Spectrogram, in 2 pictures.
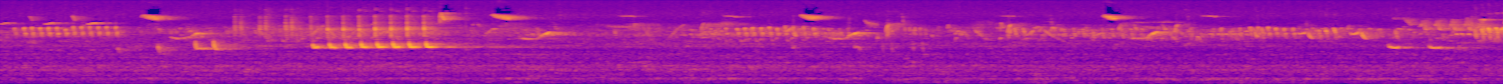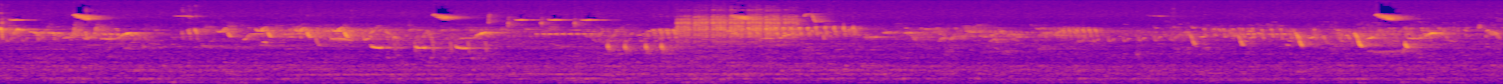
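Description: Morning bird chorus led by singing nightingales: varied phrases of whistles, trills and clicking notes, with a loud run of fast repeated notes about three seconds in. Short high calls recur every second or two over a steady low background hum.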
